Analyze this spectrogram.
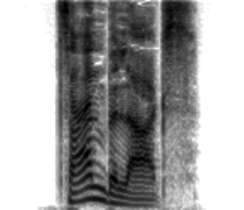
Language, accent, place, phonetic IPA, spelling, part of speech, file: German, Germany, Berlin, [ˈt͡saːnbəˌlaːks], Zahnbelags, noun, De-Zahnbelags.ogg
- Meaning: genitive singular of Zahnbelag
